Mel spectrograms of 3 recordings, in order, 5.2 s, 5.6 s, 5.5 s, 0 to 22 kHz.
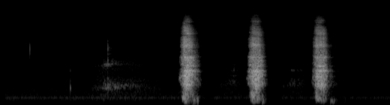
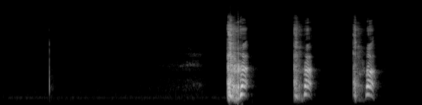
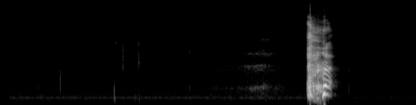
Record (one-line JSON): {"exhalation_length": "5.2 s", "exhalation_amplitude": 11568, "exhalation_signal_mean_std_ratio": 0.25, "three_cough_length": "5.6 s", "three_cough_amplitude": 32768, "three_cough_signal_mean_std_ratio": 0.24, "cough_length": "5.5 s", "cough_amplitude": 32768, "cough_signal_mean_std_ratio": 0.17, "survey_phase": "beta (2021-08-13 to 2022-03-07)", "age": "45-64", "gender": "Female", "wearing_mask": "No", "symptom_cough_any": true, "symptom_runny_or_blocked_nose": true, "symptom_sore_throat": true, "symptom_fatigue": true, "symptom_fever_high_temperature": true, "symptom_headache": true, "symptom_change_to_sense_of_smell_or_taste": true, "symptom_loss_of_taste": true, "symptom_onset": "3 days", "smoker_status": "Current smoker (1 to 10 cigarettes per day)", "respiratory_condition_asthma": false, "respiratory_condition_other": false, "recruitment_source": "Test and Trace", "submission_delay": "1 day", "covid_test_result": "Positive", "covid_test_method": "ePCR"}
